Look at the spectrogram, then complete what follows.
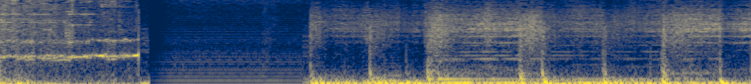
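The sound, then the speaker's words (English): A brief, high tire screech from a skidding car, a moment of low droning, then a loud burst of noisy clattering like a collision in a car accident, with no voices. “Injured in a car accident?”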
